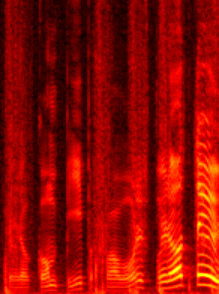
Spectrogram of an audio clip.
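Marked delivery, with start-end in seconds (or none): 1.9-2.9 drawn-out call. Acted.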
